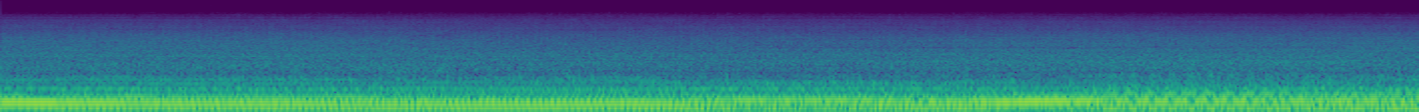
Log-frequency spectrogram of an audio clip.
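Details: Nissan Sentra turbo four build, running after a no-spark fault was fixed and new V-band exhaust welded: steady, deep exhaust drone with even pulses, no knocks or ticks; healthy.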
